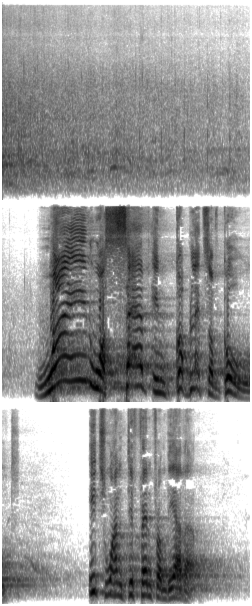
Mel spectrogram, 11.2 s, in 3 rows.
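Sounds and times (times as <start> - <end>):
clapping: 0.0 - 4.2
speech: 4.2 - 7.8, 8.8 - 10.4.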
